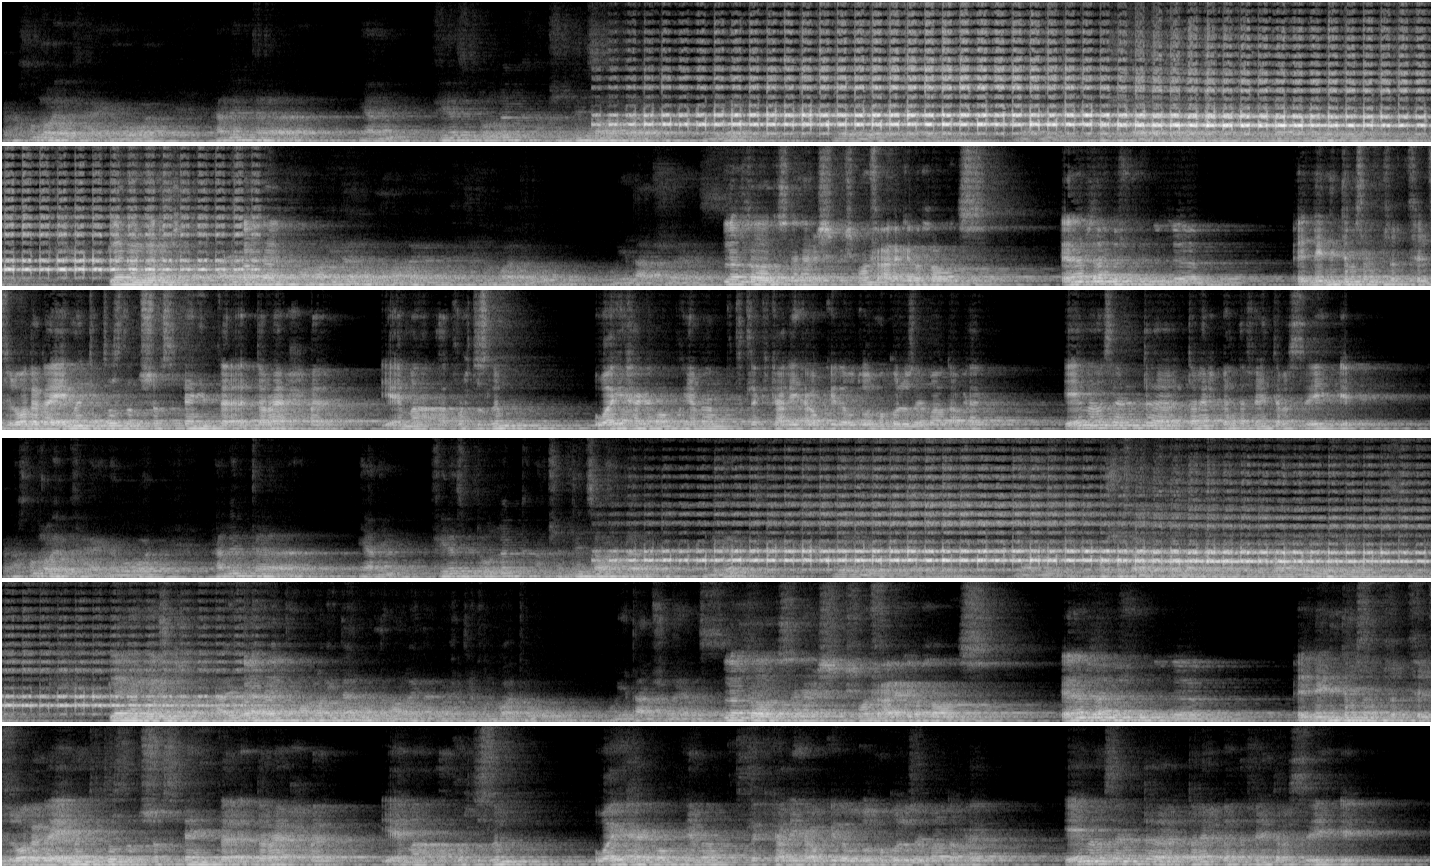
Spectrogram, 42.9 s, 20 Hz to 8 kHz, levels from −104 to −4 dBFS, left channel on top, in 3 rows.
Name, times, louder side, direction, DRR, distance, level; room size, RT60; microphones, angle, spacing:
voice 1, 0.1-1.5 2.1-3.0 3.5-4.0 4.3-6.5 7.0-7.4 8.3-9.8 10.1-14.1 15.6-22.0 35.1-35.2, equal, 60° right, -1 dB, 6.5 m, -35 dB
sound 1, 5.9-16.9, left 6 dB, 80° left, 0.9 m, -21 dB
voice 2, 15.3-16.1 16.7-17.0 21.5-24.1 24.9-26.3 27.2-31.9 32.4-33.7 34.5-38.4 39.2-42.0, left 1 dB, 50° left, 3 dB, 3.0 m, -29 dB
29.5 x 24.5 x 6.5 m, 2.8 s
head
